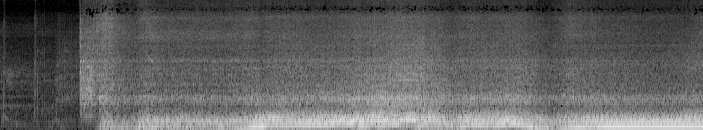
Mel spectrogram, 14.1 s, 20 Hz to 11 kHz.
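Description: Ford 302 small-block V8 (5.0 litre) in a 1928 Ford Model A street rod cranking briefly and starting about a second and a half in, revved up and down a few times, then settling into a steady idle that is nice and smooth.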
